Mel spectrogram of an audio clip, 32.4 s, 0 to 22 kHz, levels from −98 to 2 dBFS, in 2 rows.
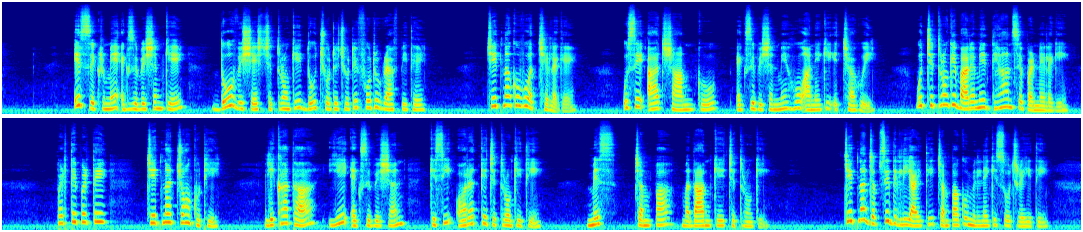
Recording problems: none

